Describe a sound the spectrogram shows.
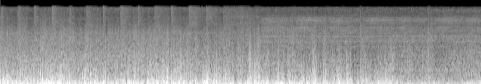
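Wind buffets loudly against a microphone outdoors.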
